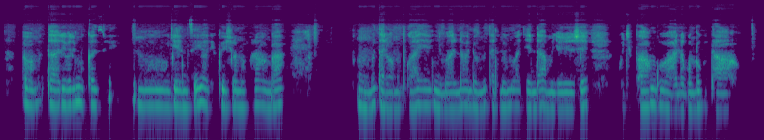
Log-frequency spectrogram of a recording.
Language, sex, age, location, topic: Kinyarwanda, female, 18-24, Nyagatare, finance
